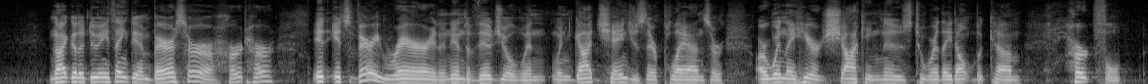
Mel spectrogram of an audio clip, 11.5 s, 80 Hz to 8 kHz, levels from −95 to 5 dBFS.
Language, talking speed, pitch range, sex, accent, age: English, 195 wpm, 130-180 Hz, male, American, 50-69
